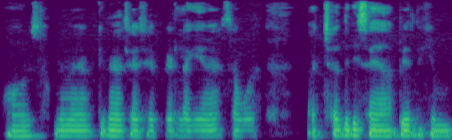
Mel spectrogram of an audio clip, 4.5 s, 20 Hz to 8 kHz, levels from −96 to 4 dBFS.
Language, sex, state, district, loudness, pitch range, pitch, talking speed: Hindi, male, Bihar, Jahanabad, -25 LUFS, 115-120 Hz, 115 Hz, 210 wpm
